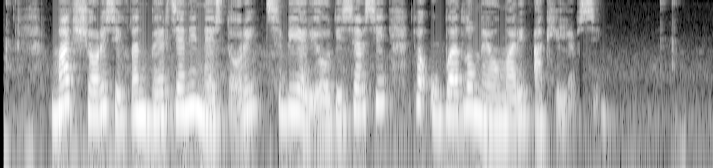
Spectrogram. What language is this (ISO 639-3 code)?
kat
